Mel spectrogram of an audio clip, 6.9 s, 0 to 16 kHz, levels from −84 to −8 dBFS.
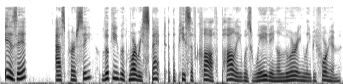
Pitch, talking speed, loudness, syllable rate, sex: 190 Hz, 165 wpm, -19 LUFS, 5.2 syllables/s, female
